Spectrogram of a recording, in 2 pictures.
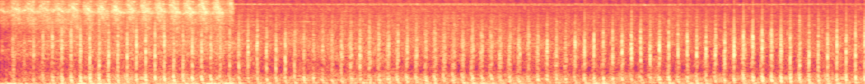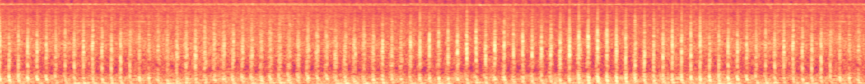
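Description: Helicopter running close by, its main rotor making a rapid, steady beat over a loud engine and rotor noise. The sound changes slightly about two seconds in.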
